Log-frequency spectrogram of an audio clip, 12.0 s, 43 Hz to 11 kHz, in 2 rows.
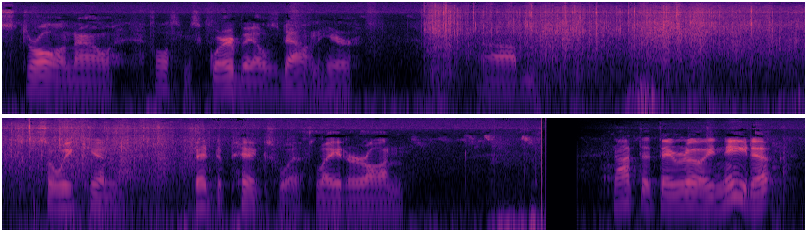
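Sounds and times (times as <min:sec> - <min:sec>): dry straw rustling and crackling: 0:03.1 - 0:08.5.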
